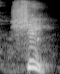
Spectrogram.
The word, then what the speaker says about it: Xi: no I mean Act how do you pronounce XI like xinping Xi Jinping she right it's pronounced she so take she and Twitter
